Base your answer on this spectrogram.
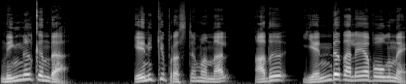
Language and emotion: Malayalam, angry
